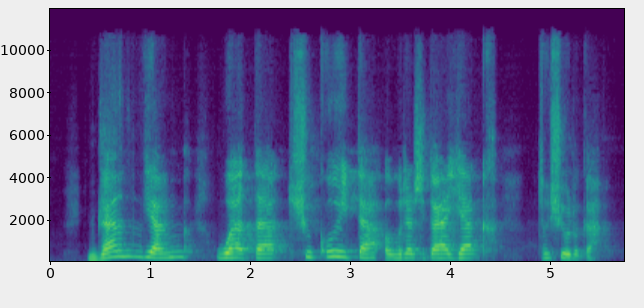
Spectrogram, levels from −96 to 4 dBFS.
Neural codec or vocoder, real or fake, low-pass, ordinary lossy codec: codec, 16 kHz in and 24 kHz out, 0.8 kbps, FocalCodec, streaming, 65536 codes; fake; 10.8 kHz; MP3, 96 kbps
